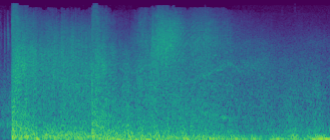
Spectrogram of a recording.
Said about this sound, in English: I, I guess if it gives us another big explosion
